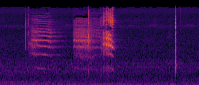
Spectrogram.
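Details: Red-tailed black cockatoo giving two harsh, grating calls rich in harmonics, the second breaking into a louder buzzy burst, followed by a sharp click after a pause; quiet background.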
